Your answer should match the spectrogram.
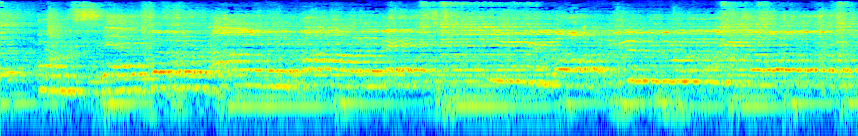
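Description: Live female lead vocal, held notes with vibrato, amplified through a handheld microphone and PA, over a school band's keyboard and grand piano accompaniment with steady low sustained notes underneath.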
